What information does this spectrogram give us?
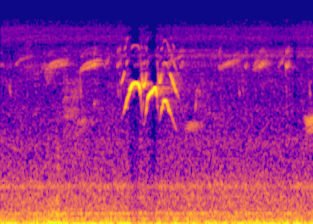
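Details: Recorded call of white-faced whistling ducks, which call while flying past in groups: a short burst of two or three high, clear whistled notes, quickly rising and falling, over a low steady rumble.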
